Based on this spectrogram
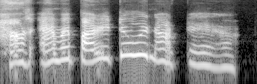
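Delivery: high-pitched put-on puppet voice. Wondering how Elmo talks while quoting a tweet: Elmo voice. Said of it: "does Elmo talk like this?".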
